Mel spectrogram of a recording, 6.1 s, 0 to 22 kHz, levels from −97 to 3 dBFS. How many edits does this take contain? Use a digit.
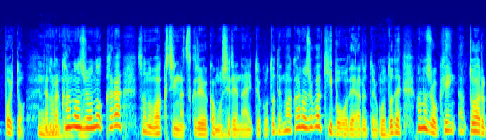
0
